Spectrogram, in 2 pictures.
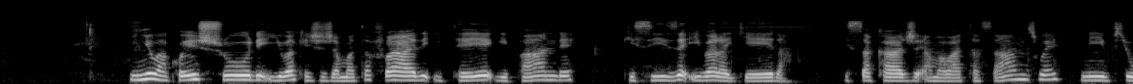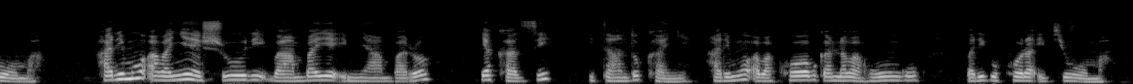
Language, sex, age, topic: Rundi, female, 36-49, education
